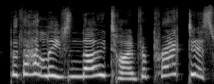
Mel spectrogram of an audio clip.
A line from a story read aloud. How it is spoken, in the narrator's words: wailed Samantha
